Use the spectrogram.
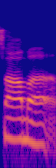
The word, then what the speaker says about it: Sama: and by the way it's pronounced sama like mama with an s oh lovely sama what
